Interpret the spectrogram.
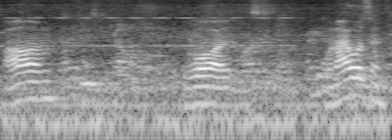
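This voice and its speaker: Young guy from japan talking about art, stops and restarts a lot, loud crowd noise behind him. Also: fairly high pitch, drawn-out words, poor audio. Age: 20s. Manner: hesitant, repeats words, many fillers. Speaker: artist being interviewed. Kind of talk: casual interview answers.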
